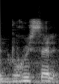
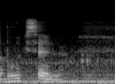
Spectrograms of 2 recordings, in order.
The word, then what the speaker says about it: Bruxelles: Alors, sachez que c'est Bruxelles et pas Bruxelles. Le X se prononce en S.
